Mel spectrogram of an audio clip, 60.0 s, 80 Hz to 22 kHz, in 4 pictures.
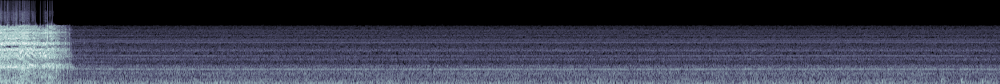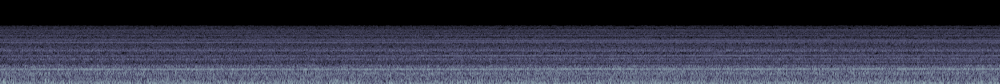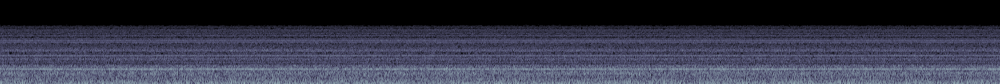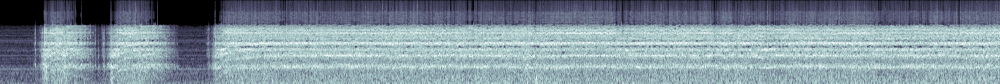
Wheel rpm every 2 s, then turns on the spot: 80, 0, 0, 0, 0, 0, 0, 0, 0, 0, 0, 0, 0, 0, 0, 0, 0, 0, 0, 0, 0, 0, 10, 50, 160, 230, 220, 230, 230, 220.
none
